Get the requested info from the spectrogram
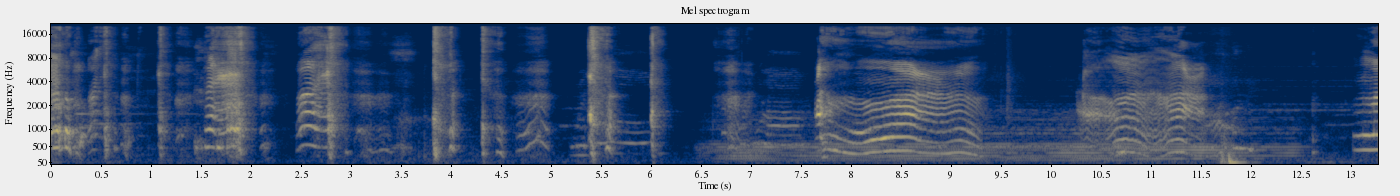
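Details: An infant who always coughs when crying gives short coughing bursts and fussing cries, then settles into sustained wailing, with music behind.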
